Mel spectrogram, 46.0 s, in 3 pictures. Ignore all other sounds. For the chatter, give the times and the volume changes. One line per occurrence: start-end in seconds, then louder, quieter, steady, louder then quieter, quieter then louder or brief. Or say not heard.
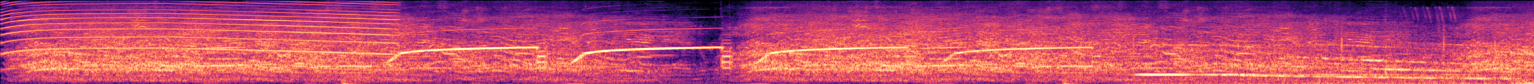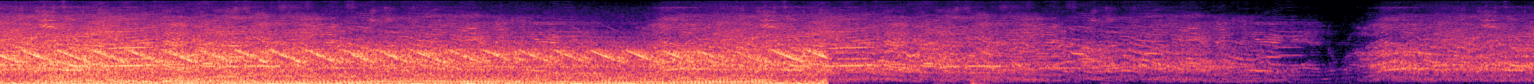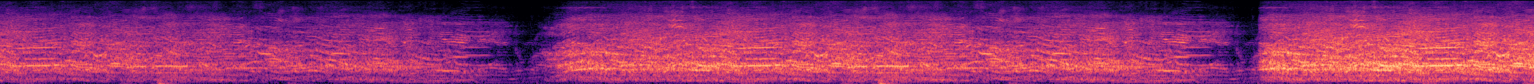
0.0-45.9 quieter then louder.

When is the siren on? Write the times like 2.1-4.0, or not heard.
0.0-23.6.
